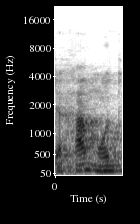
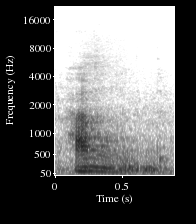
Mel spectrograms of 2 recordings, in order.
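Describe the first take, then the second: First: A vowel is inserted between the m and d. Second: The final d is pronounced faintly and softened. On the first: The speaker calls it wrong. "asal jangan dibaca hamud. Kalau hamud nggak boleh" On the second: The speaker calls it right. "yang benar qiraat hafaz kita itu dengan disamarkan"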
